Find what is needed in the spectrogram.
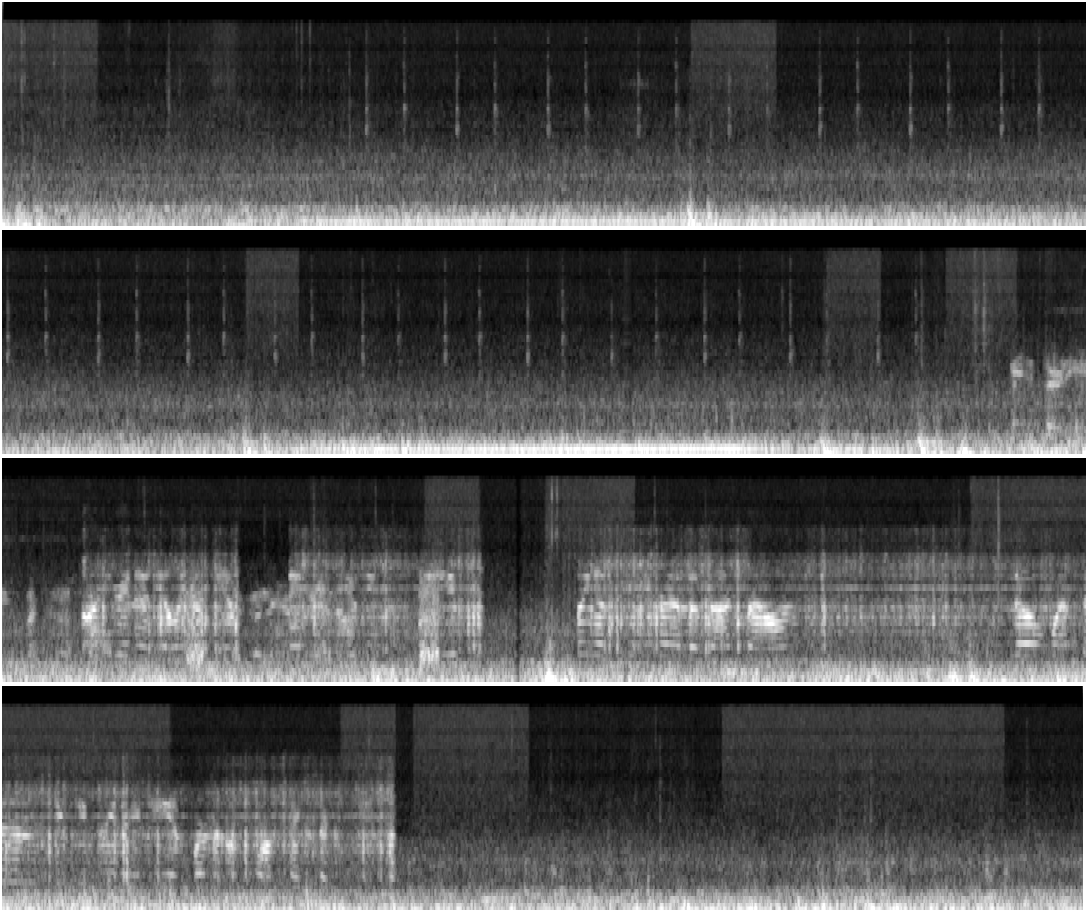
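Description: Car cabin noise while cruising on a freeway: a steady road rumble with a low engine drone that rises a little about ten seconds in. From about sixteen seconds a thin, tinny voice transmission from a radio scanner plays over it for about ten seconds.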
